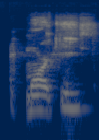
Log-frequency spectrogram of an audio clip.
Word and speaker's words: Marque: sure I'm pronouncing right Mark Henderson it is pronounced Mark right Marquis oh it is Marquis okay all right because it's spelled a little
